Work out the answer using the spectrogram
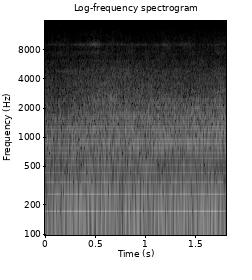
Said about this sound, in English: Wait, do you hear it too? A helicopter. El helicóptero.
